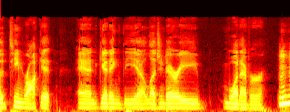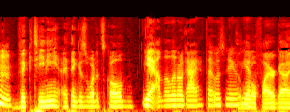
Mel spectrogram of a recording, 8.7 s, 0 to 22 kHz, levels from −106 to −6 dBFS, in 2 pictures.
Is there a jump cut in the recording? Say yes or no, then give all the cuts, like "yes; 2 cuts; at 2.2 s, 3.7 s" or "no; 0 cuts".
no; 0 cuts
